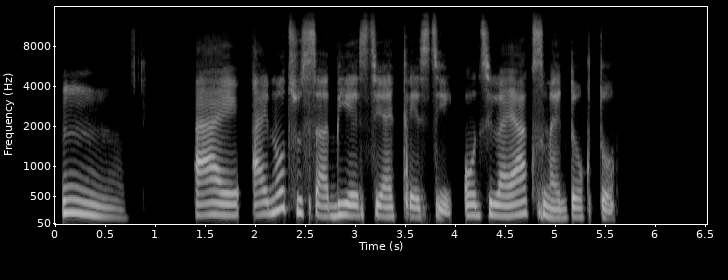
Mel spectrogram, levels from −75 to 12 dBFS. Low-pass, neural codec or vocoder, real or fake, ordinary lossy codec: 14.4 kHz; autoencoder, 48 kHz, 32 numbers a frame, DAC-VAE, trained on Japanese speech; fake; none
